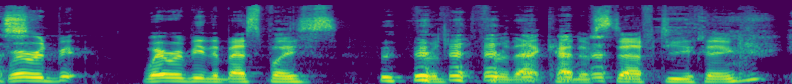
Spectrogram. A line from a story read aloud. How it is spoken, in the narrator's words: He laughed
